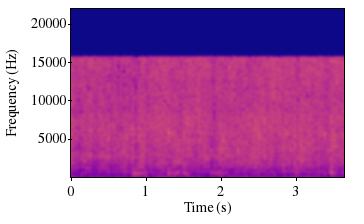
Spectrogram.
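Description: Potatoes added to a pan of fried onion, cumin and spice mix sizzle steadily with occasional stirring scrapes, a continuous close frying hiss throughout.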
